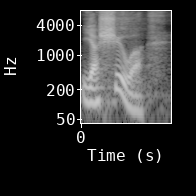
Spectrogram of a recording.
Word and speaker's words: Yeshua: But the Hebrews would have pronounced it Yahashua, or over time it became known as Yahshua. Jesus, in the New Testament, is called, among the Hebrew people, Yeshua.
